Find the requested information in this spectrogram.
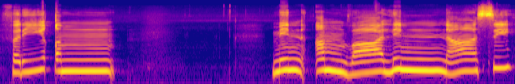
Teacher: نون ساکن کے بعد حمزہ ہے، حروف حلقی میں سے غنہ نہیں کرتے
